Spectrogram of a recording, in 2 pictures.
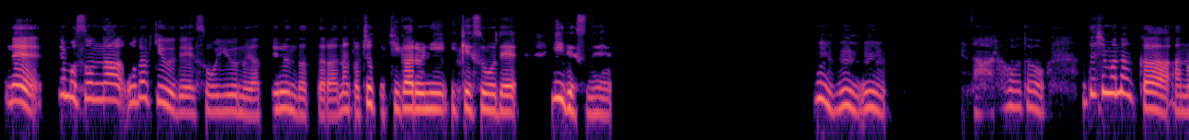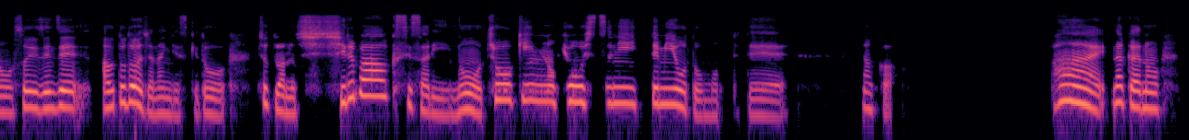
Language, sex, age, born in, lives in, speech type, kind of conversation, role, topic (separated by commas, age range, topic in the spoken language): Japanese, female, 40-44, Japan, Japan, conversation, unstructured, none, やってみたら意外と楽しかった趣味はありますか？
